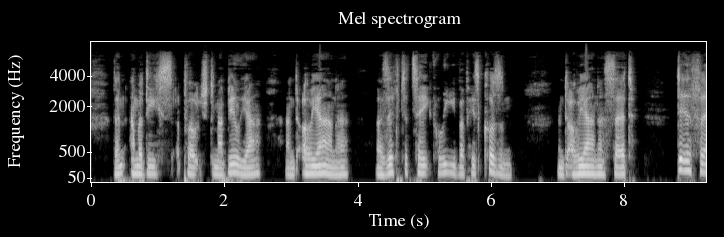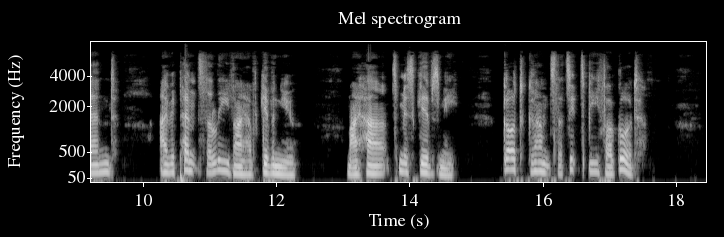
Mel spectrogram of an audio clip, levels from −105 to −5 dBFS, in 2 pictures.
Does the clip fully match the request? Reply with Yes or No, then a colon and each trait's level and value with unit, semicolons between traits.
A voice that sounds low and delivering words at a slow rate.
Yes: low, 120 Hz; slow, 125 wpm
